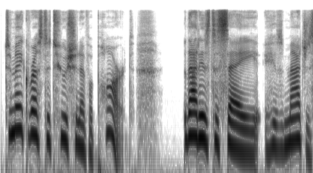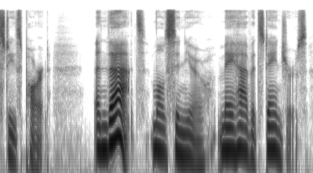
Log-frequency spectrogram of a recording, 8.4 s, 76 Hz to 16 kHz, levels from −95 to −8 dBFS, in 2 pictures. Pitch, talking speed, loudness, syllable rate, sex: 170 Hz, 135 wpm, -21 LUFS, 4.1 syllables/s, female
